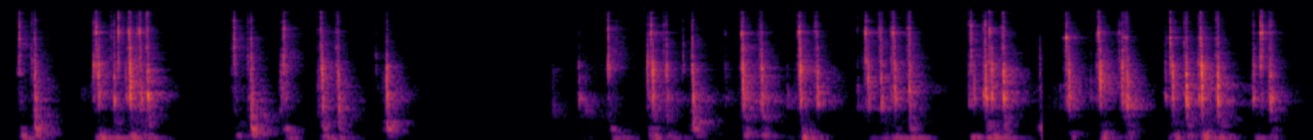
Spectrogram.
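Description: Fingertips type continuously on a compact mechanical keyboard with plastic keycaps resting on a wooden desk. Quick bright clacks come in bursts, with a short pause near the start. Each keystroke is sharp and dies away almost at once.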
